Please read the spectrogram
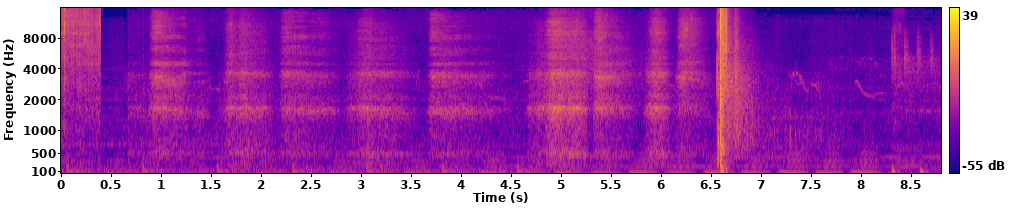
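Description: Film soundtrack: a low music drone under a regular rustle of steps or breaths, then a single sharp rifle shot about six and a half seconds in, the loudest sound. Near the end a steady, heartbeat-like thumping starts in the score.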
